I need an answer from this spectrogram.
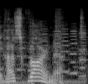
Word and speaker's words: Husqvarna: now how to say husqvarna you say husk like corn and varn like varnish without the ish and nah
